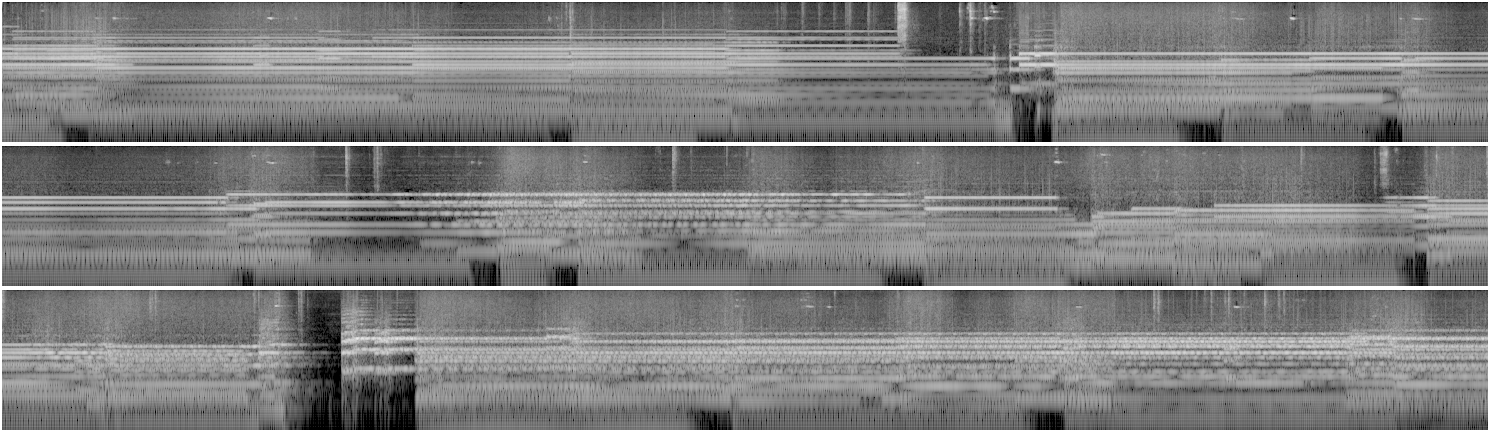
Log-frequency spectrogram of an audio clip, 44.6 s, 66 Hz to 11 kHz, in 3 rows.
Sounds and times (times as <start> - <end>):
Hammond organ: 0.0 - 44.5.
